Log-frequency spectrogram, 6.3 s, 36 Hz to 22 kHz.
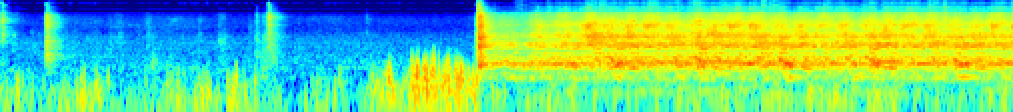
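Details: International 345 V8 at first start-up after reassembly, timing set by ear only: catches after about three seconds into a busy, slightly uneven idle; rough idle, carburetor definitely needs work.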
